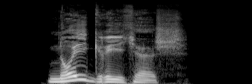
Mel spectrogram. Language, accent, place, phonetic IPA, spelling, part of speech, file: German, Germany, Berlin, [ˈnɔɪ̯ˌɡʁiːçɪʃ], Neugriechisch, noun, De-Neugriechisch.ogg
- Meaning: Modern Greek (Modern Greek language)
